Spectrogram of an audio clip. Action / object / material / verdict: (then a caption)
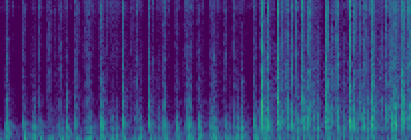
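tap / wooden desk top / wood / none. Fingertips and nails of both hands tap quickly and rhythmically on a large, solid, flat, dark-stained wooden desk top. The taps are short, dull and low-pitched, and they become brighter and clickier over the last half of the clip.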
